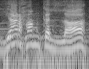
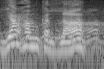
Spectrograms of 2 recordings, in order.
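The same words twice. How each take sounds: First: یرحمک Allah said firmly as a cue; louder prompt. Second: یرحمک Allah drawn out slowly and clearly; slow teaching demo. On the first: Preacher cues the audience to repeat, louder. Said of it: "کہیں،". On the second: Preacher teaches the listener's reply, slowly and clearly. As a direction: say یرحمک Allah slowly so they can repeat it. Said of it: "اور سننے والا کیا کہے گا". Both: Shown as a demonstration.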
